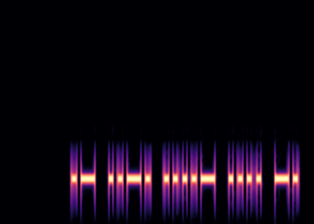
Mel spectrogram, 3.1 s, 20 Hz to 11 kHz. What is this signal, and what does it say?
Morse code, heard as a keyed tone, about 31 wpm, 700 Hz. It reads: AF4HN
